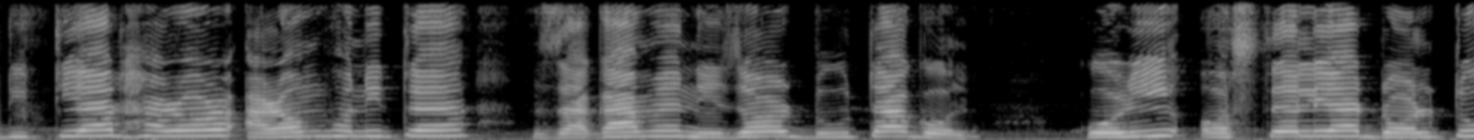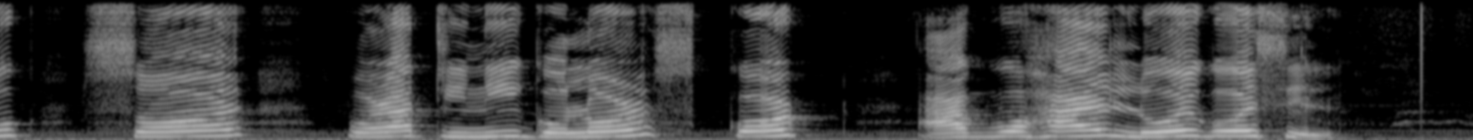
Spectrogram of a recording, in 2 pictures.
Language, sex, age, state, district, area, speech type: Assamese, female, 30-45, Assam, Majuli, urban, read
